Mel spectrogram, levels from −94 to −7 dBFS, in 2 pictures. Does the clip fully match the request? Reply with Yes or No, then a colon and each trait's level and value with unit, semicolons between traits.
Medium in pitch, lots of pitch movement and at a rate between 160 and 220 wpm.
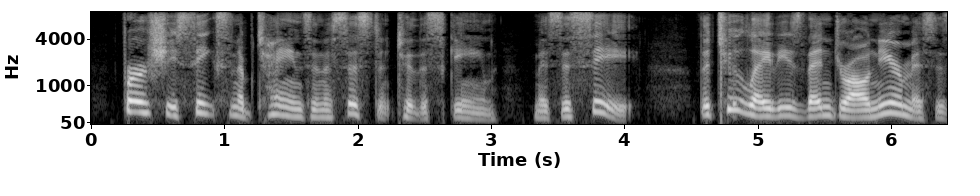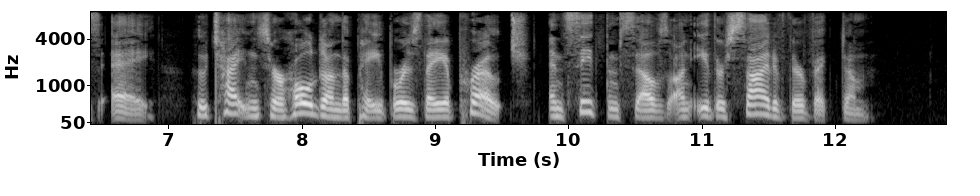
Yes: medium, 160 Hz; wide, 6.2 semitones; average, 180 wpm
